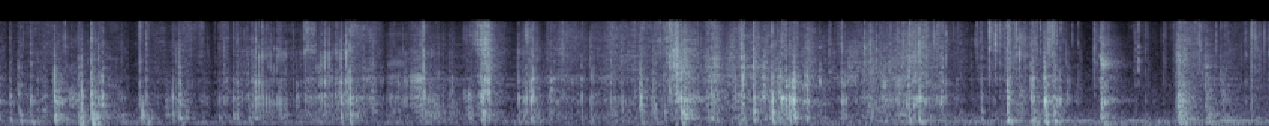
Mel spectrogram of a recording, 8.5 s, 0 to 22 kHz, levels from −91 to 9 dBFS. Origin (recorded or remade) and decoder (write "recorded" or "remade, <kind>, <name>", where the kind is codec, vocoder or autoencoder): recorded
